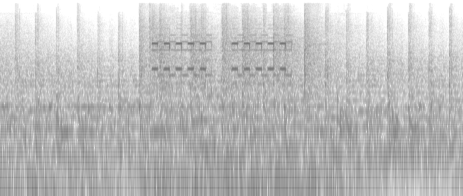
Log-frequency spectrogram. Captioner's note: phone ringing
